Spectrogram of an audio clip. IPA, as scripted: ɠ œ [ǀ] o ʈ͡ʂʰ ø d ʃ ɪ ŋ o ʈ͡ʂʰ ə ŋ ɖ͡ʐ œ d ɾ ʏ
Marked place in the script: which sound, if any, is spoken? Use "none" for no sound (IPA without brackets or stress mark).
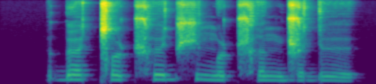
ǀ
